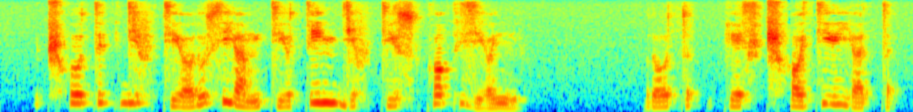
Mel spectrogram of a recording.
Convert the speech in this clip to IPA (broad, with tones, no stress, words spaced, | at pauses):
ʈ͡ʂʰo˥tɨ˥kdʲa˥f tʲɔ˨˩˦ ɾu˥sjɐ˨˩˦mtʲo˩˧˩ti˥nʲ dʲɐ˩˧˩ftʲu˨˦s kɔ˥k zʲɔ˩˧˩nʲ | ɾo˨˦t | ke˨˦sʈ͡ʂʰɔ˨˦tʲɨ˥ jɐ˩˧˩t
